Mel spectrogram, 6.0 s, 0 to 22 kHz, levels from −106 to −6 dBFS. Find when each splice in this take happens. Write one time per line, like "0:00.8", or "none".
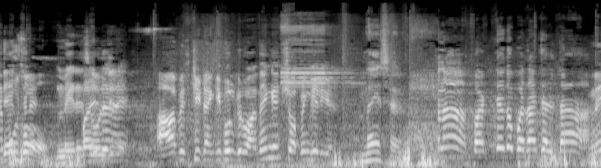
0:04.1

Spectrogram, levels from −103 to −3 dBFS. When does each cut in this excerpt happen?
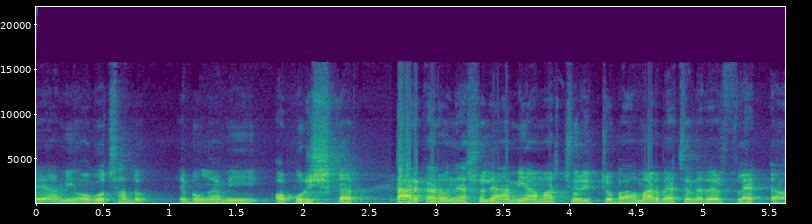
0:02.6

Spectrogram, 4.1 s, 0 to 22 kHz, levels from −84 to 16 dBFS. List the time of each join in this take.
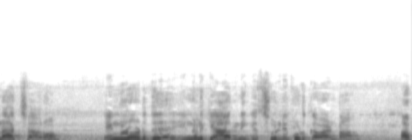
none

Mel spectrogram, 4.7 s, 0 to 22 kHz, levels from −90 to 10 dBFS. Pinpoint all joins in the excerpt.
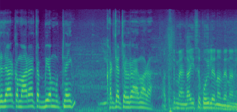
0:03.5

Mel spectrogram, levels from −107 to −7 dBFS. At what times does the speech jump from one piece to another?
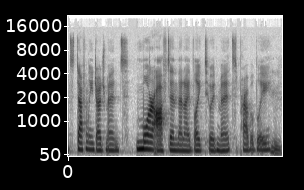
0:01.2

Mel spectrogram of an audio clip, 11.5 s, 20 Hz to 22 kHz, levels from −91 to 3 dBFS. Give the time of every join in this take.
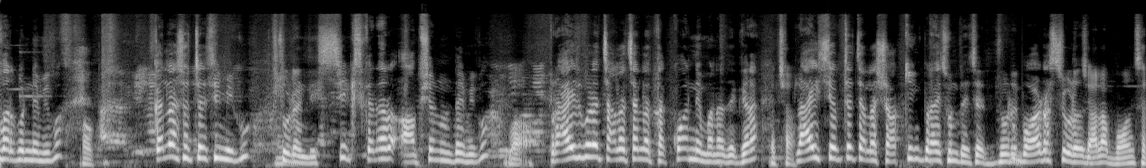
0:10.1

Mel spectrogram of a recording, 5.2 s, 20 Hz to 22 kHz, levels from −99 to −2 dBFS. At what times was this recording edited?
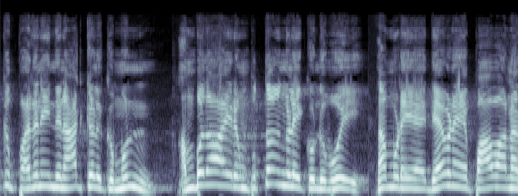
0:01.6
0:03.7

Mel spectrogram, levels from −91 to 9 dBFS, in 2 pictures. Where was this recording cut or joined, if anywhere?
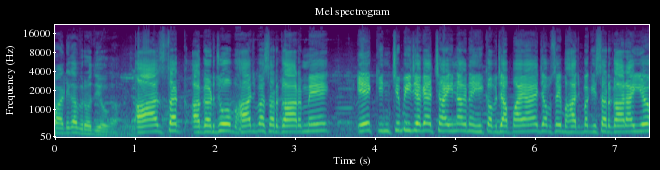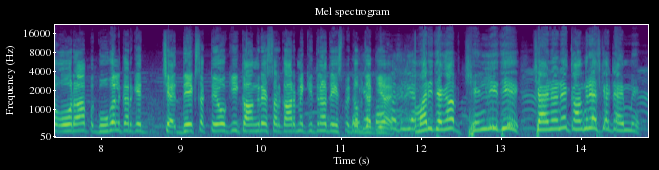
0:00.9
0:11.9

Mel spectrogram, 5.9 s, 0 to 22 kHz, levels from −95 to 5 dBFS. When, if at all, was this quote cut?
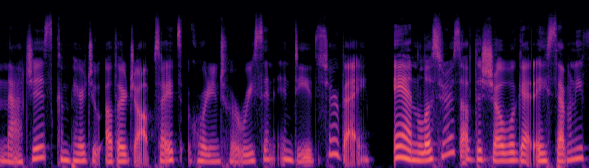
0:03.7

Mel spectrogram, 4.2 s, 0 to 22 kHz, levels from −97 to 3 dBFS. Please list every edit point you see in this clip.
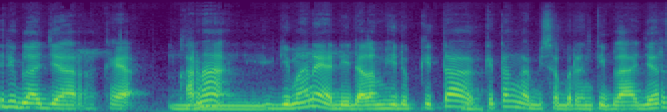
0:01.0

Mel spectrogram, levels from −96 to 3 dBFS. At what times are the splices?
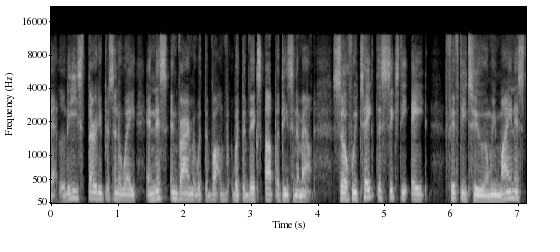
none

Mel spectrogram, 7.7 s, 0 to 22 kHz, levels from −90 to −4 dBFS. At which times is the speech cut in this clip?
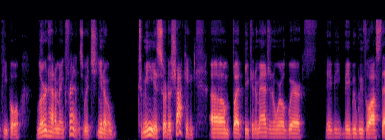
0:04.9

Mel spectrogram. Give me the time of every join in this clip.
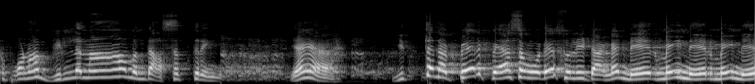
0:02.2

